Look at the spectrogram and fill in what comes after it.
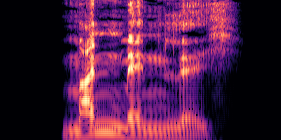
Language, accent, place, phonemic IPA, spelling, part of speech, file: German, Germany, Berlin, /manˈmɛnlɪç/, mannmännlich, adjective, De-mannmännlich.ogg
- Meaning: homosexual (male)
